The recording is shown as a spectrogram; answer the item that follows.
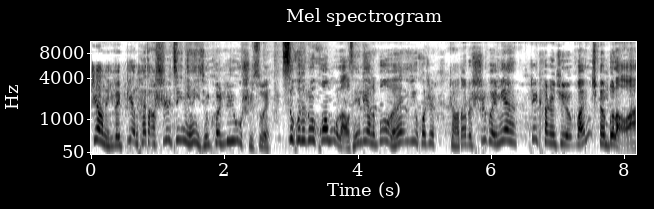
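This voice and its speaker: With noticeable background noise behind him, a man speaks at a fairly quick pace in an extremely high pitch with lively intonation. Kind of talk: anime commentary narration. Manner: humorous, casual.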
